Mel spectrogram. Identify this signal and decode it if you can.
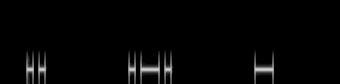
Morse code, heard as a keyed tone, about 20 wpm, spaced as for 8 wpm, 700 Hz. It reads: IRT
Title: 127 Lesson 21e - Number 6 - Three Characters 20wpm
